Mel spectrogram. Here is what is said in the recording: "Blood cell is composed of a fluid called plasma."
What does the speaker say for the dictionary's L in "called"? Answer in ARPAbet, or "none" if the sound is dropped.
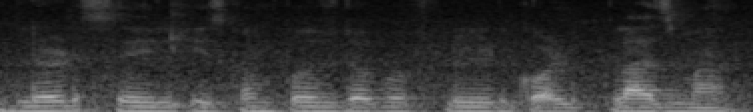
L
